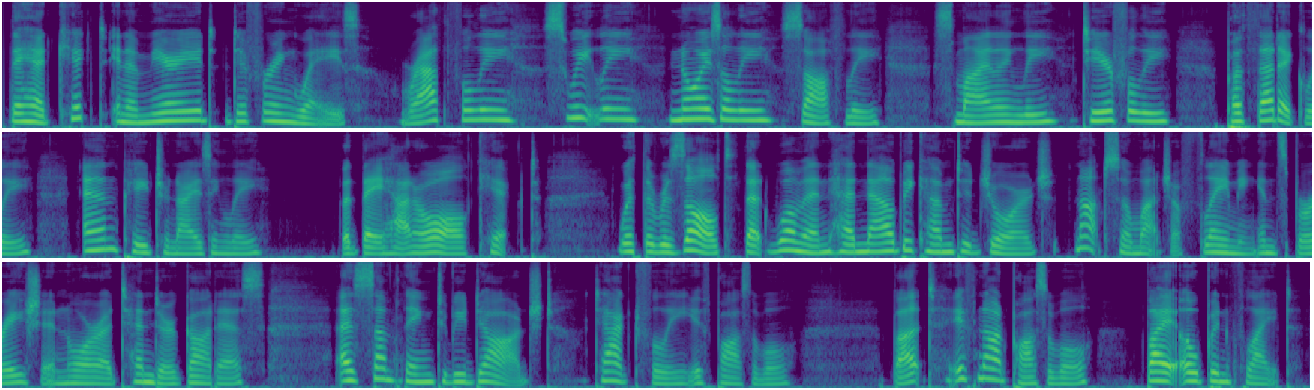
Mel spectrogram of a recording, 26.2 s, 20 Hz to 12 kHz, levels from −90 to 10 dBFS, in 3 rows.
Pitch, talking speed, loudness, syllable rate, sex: 200 Hz, 125 wpm, -20 LUFS, 4.7 syllables/s, female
